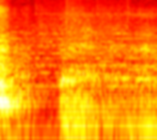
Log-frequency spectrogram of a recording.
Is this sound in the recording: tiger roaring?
yes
